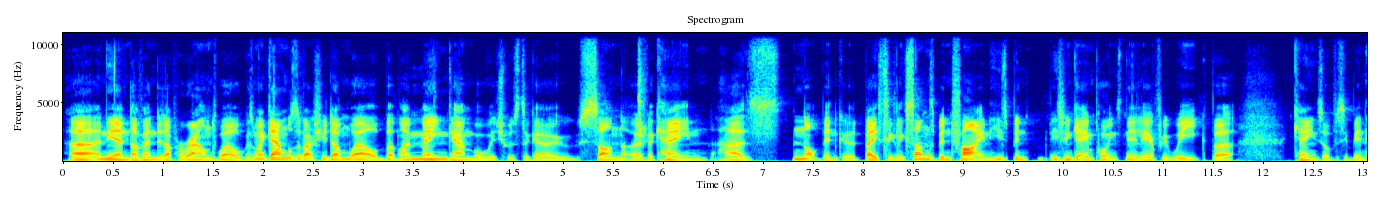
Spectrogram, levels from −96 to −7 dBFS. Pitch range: 95-105 Hz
